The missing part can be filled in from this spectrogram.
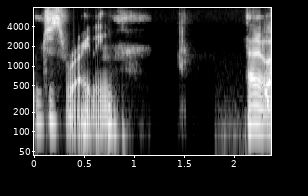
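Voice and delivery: whispered, gloomy, dejected, breathy half-whisper. Answering a question about upcoming projects, sounding depressed. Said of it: "I sound really depressed".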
